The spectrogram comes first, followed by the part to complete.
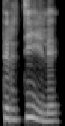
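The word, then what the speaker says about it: ترتيل: In the singular, it's tertile. Tertile, tretil.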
